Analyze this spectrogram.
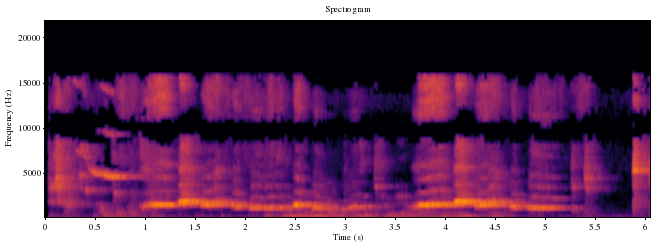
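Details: A tame, human-raised European starling from the Raleigh, NC area whistles the Smurfs theme tune in clear, sliding phrases that rise and fall, with a lower, throaty passage in the middle.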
